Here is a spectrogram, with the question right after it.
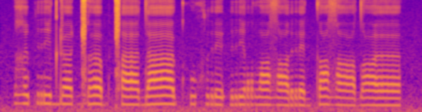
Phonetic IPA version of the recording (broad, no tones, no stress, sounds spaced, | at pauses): ʁ i p r i d ɖ ɐː ɡ͡ǁ ɐː b ǁ aː d aː kʷʰ i xʷ r ɪː ʔ r i r ðˤ i zˤ ɪː r ɛ d t̪ ɐ zˤ aː dˤ ɐː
